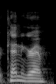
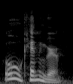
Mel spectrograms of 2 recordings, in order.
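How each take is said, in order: First: A louder, higher doorstep call; lightly voiced skit shark. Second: High, louder, gullible delight; mock delighted surprise. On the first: Shark posing as delivery man at the door, mock announcing. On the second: Resident fooled by shark at the door, mock delighted. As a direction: leap up in pitch as if pleased by it.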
